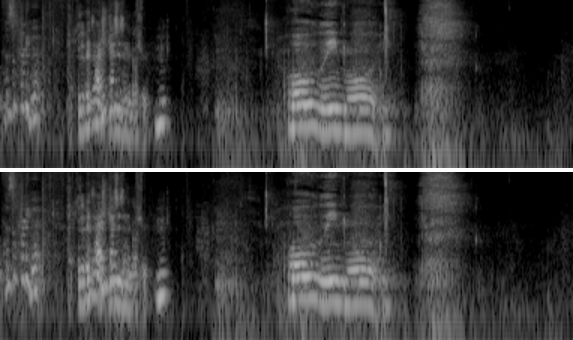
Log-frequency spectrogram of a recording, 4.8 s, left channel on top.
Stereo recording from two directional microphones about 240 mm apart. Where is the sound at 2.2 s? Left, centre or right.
Centre.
